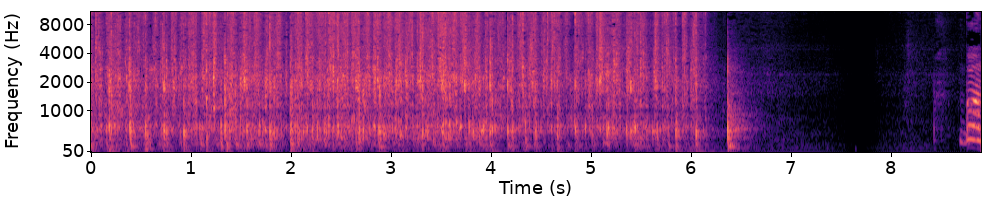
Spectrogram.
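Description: Egg yolks whipped with sugar for a speculoos and coffee tiramisu make a steady, fast, rhythmic whirring and rattling for about six seconds before stopping abruptly into near silence.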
